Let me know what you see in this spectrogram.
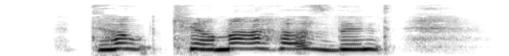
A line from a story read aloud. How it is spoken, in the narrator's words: Anne sobbed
